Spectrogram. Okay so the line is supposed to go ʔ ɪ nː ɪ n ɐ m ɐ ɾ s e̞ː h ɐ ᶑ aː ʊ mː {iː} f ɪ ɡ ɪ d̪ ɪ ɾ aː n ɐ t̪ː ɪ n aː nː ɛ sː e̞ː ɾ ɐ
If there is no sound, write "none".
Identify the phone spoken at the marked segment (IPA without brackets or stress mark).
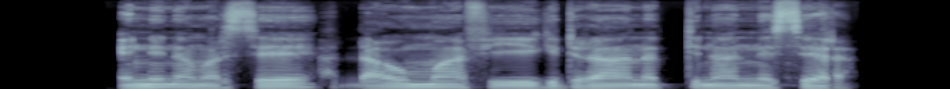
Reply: aː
